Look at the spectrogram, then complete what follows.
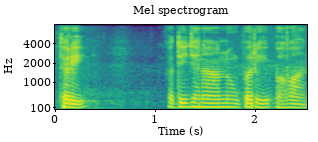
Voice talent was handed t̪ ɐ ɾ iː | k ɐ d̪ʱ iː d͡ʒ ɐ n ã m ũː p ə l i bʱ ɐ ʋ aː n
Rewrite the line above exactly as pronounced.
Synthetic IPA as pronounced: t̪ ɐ ɾ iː | k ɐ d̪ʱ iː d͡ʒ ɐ n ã n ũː p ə ɾ i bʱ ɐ ʋ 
